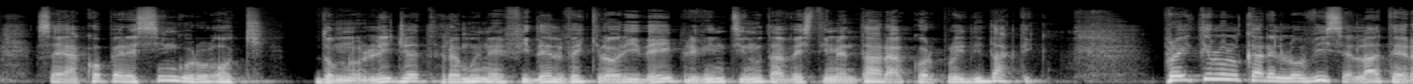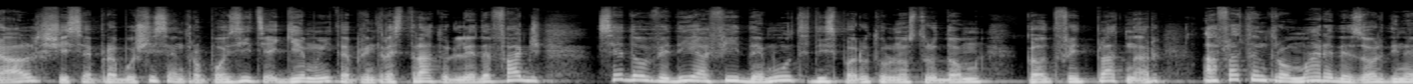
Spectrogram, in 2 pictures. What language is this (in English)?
Romanian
